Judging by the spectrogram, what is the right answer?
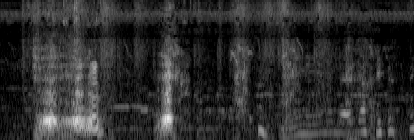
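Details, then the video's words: Rajapalayam dogs fighting in an Indian village: three loud, rough barks in the first two seconds, followed by quieter growling or vocal sounds and faint human voices. "Angry Dog Barking Sound Effect | Sirpipaarai and Kanni hunting Dog | Rajapalayam Dog"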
